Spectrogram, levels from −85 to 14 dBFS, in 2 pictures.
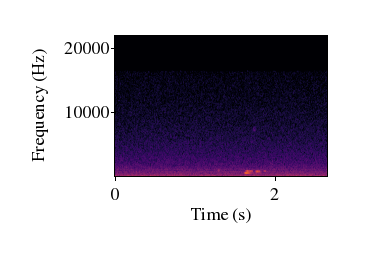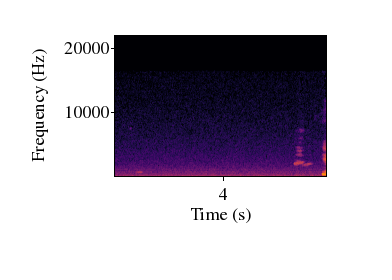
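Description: Nothing goes wrong with this speech on the technical side; all you hear underneath is some ordinary room noise sitting about 18 dB below the talking, and that belongs to the recording space rather than to the system.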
